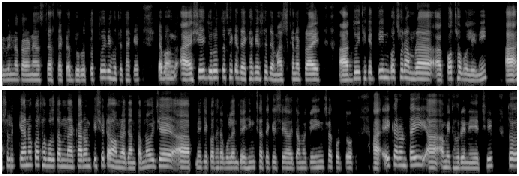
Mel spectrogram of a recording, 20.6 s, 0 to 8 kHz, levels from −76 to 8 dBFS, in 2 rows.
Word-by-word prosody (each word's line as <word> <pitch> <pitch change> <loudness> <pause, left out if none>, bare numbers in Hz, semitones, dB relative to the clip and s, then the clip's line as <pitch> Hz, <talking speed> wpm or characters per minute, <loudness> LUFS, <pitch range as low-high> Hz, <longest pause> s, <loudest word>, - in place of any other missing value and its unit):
বিভিন্ন 155 +1 -5
কারণে 145 0 +1
আস্তে, 150 +1 -11
আস্তে, 145 - -13
একটা 150 - -3
দূরত্ব 150 +1 -4 0.2
তৈরি 205 0 +1
হতে 165 -3 -5
থাকে। 150 +1 -5 0.5
এবং 100 0 +1 0.3
আ - - +8 0.2
সেই 215 +1 +4
দূরত্ব 205 +1 +2
থেকে 205 0 -2
দেখা 175 +1 -1
গেছে 180 +1 -3
যে 165 - +3
মাঝখানে 165 +3 -2
প্রায় 160 0 +7 0.5
আ - - +10 0.2
২-৩ 185 +2 -1
বছর 210 +1 -1
আমরা 175 -1 +4 0.3
আ - - +5 0.2
কথা 185 +1 +1
বলিনি। 145 +1 -3 0.5
আ - - +10
আসলে 195 +6 -5
কেন 215 0 +3 0.2
কথা 220 -1 0
বলতাম 195 0 0
না, 180 - +4 0.2
কারণ 190 +1 +3
কি 200 - -1
সেটাও 210 -2 +2
আমরা 160 -2 +1
জানতাম 145 -1 -1
না। 175 - -1
ওই 185 - -1
যে 200 - +4 0.4
আ - - +7
আপনি - - -10
যে 165 - -3
কথাটা 155 -1 -3
বললেন 155 0 -1
যে - - -1
হিংসা 160 +1 -5
থেকে, 155 0 -5
সে 155 - -4
হয়তো 145 0 -5
আমাকে 150 0 -9
হিংসা 170 +1 -5
করতো, 155 -2 -4 0.5
আ - - +4 0.2
এই 430 - +3
কারণটাই 220 -1 +2 0.3
আ - - +3 0.2
আমি 165 0 0
ধরে 155 0 0
নিয়েছি। 150 +6 -4 0.4
তো - - +2
170 Hz, 180 wpm, -22 LUFS, 150-195 Hz, 0.5 s, আ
